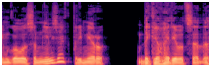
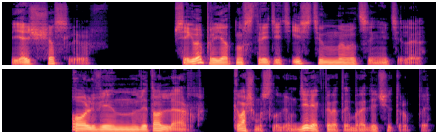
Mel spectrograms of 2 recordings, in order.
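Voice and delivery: grand honey-voiced actor-manager; 3 semitones lower than usual. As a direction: introduce yourself with unhurried theatrical courtesy, sinking lower.

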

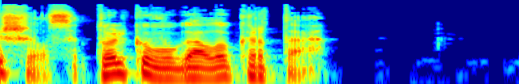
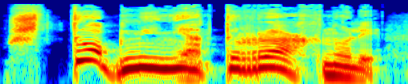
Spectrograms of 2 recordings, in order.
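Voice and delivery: put-on high, drawn-out boyish exclamation; stretched-out cry of amazement; amazed exclamation; 9 semitones higher, slower than usual. A narrator's reading. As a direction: exclaim it slowly with the pitch pushed up. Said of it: "воскликнул Бенни".

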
